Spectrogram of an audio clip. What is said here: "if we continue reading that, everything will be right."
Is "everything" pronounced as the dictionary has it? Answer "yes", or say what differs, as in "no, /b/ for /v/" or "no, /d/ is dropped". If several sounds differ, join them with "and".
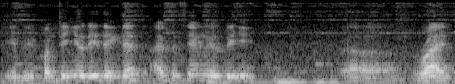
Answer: no, /s/ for /θ/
